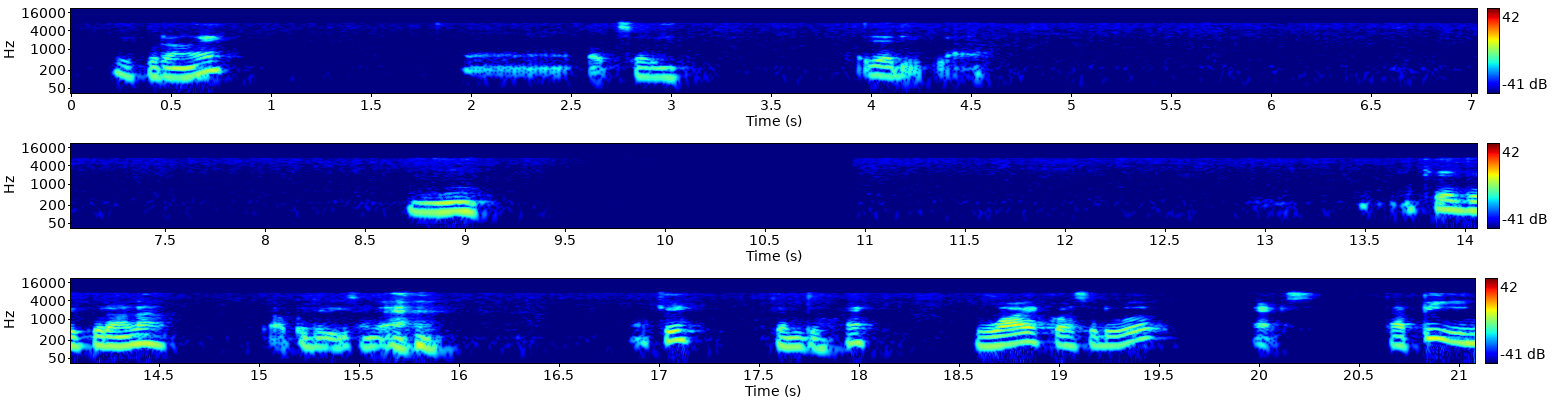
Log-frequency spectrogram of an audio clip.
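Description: A man speaks calmly in short phrases through a computer microphone, with pauses.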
